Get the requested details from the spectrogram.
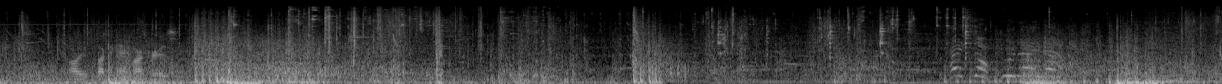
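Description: Gunshots crack and boom amid a noisy battle.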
